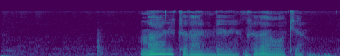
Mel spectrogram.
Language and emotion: Russian, sad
